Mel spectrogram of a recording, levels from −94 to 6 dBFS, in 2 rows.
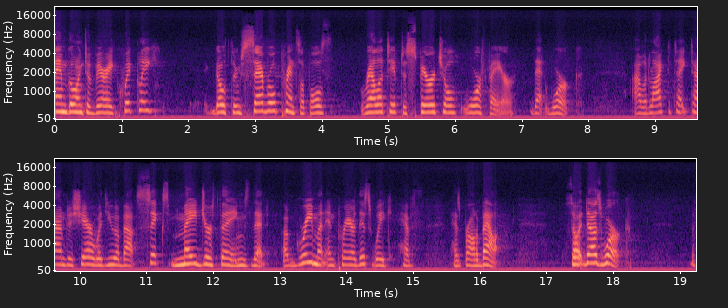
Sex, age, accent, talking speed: female, 50-69, American, 140 wpm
